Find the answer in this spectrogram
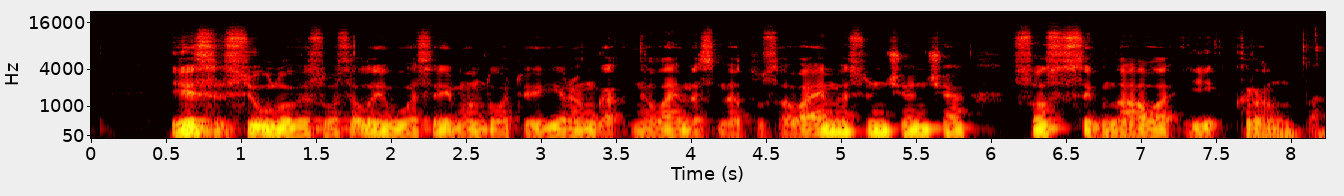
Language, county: Lithuanian, Vilnius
